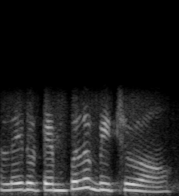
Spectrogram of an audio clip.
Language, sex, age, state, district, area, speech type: Telugu, female, 18-30, Telangana, Mahbubnagar, urban, conversation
